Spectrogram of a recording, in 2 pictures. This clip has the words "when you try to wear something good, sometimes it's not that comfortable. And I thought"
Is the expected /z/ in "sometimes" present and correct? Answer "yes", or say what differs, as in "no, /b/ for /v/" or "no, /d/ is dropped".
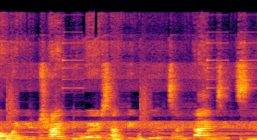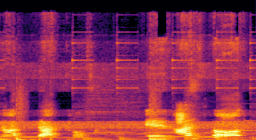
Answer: yes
